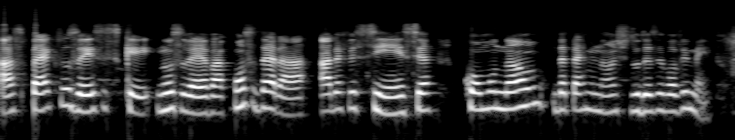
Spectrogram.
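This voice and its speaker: A woman's normal speaking voice, fairly high in pitch, at a fairly slow pace with fairly even intonation and very even loudness. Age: 40s. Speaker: university student presenting group work. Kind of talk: student presentation.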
